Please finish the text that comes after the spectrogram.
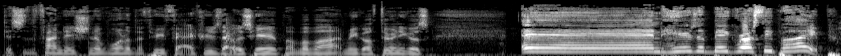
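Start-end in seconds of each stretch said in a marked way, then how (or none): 3.9-6.2 squeaky, very high, slow, drawn-out cartoon voice. Retelling what a guide said walking them past factory foundations: South Park voice. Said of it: "he had like the South Park voice".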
